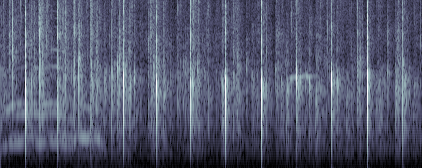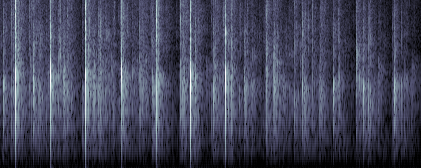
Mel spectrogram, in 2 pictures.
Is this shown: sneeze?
no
